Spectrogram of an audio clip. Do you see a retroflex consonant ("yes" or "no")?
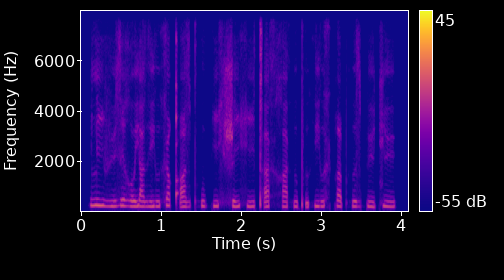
yes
